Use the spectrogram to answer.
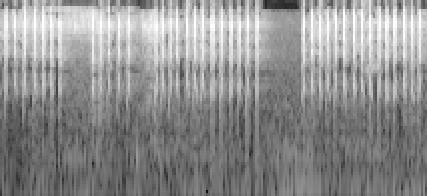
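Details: Eurasian tree sparrow, on a recording used to train competition songbirds: steady, rapid, high-pitched chirps of about four per second, in runs broken by brief pauses.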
